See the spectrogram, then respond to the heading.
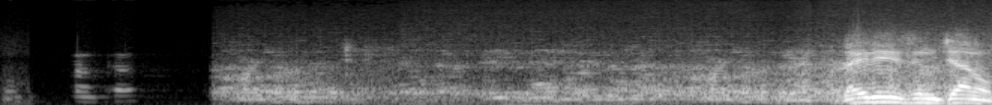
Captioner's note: muffled chatter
